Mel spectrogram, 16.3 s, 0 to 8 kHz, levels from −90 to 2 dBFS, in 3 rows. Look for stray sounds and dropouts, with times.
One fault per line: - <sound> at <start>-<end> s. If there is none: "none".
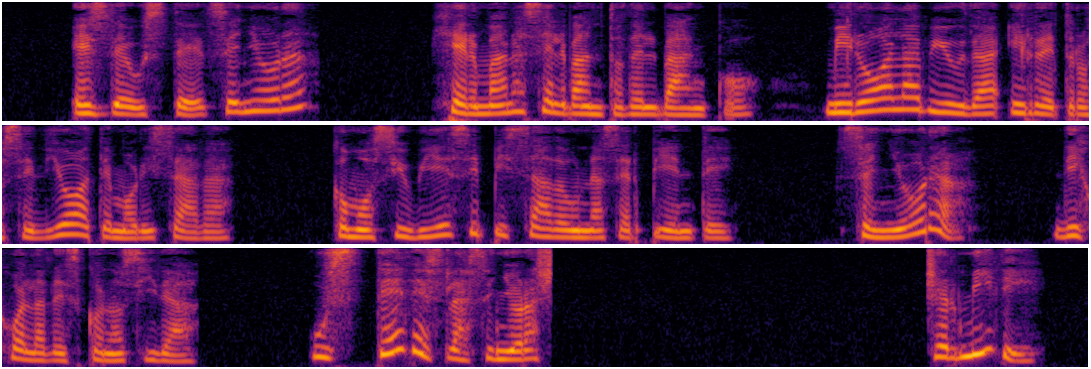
none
